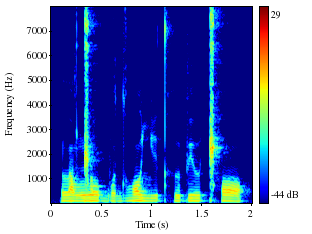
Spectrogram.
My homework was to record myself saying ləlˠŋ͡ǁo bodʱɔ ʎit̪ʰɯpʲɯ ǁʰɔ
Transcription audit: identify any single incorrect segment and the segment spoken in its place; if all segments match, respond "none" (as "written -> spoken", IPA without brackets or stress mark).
none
